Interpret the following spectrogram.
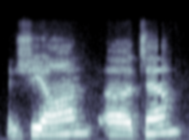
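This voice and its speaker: A man's voice: sits high, steady tone, slow pace, darkish tone, rough recording. A man hosting a community meeting on a video call, talking casually and restarting his sentences. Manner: hesitant, restarts often. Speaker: host.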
